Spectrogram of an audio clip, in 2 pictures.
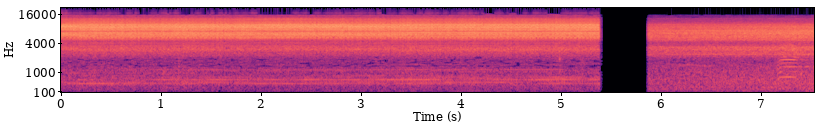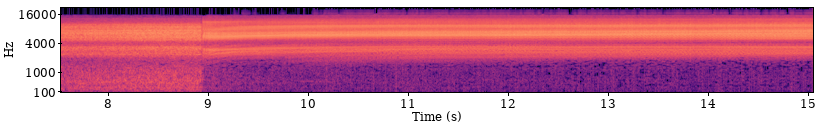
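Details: Cicada singing: a dense, steady, high-pitched buzzing drone with several stacked bands, cut by a brief silent break near the middle, after which the buzz shifts tone and continues evenly to the end.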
